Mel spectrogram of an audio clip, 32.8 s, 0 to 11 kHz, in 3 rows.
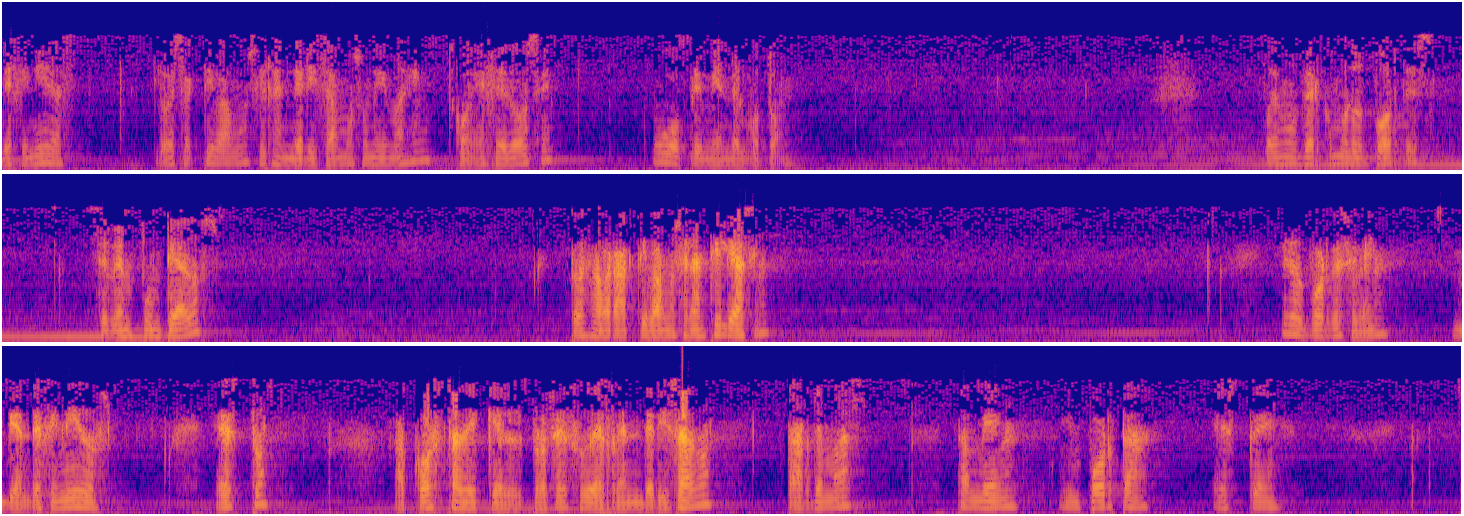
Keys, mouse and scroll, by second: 0.6 click, 3.3 click, 13.5 Escape, 15.7 click, 16.8 click, 23.9 Escape.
